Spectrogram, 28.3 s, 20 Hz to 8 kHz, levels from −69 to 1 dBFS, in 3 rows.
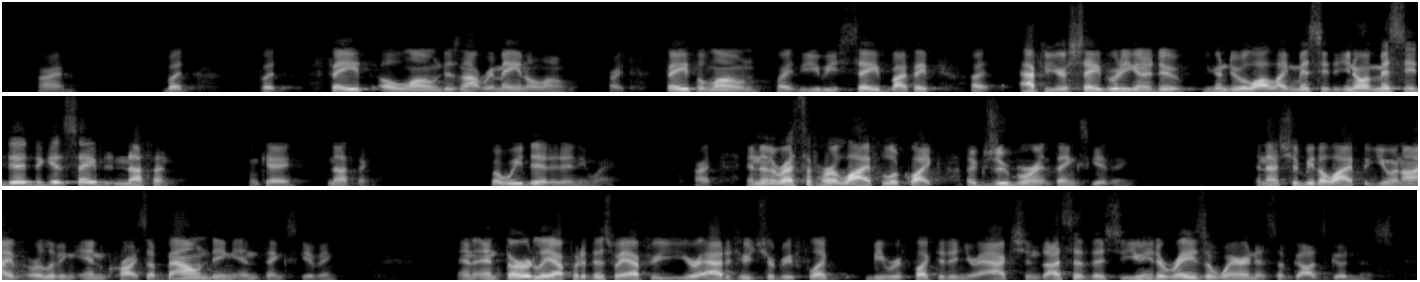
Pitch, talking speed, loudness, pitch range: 135 Hz, 240 wpm, -23 LUFS, 125-155 Hz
